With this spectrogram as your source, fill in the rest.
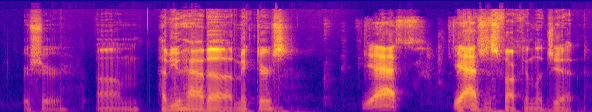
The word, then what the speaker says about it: Michter's: God, I didn't even know that's how you pronounce it. Actually, someone told me he said it's Michter's, and so like anytime I talk to somebody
